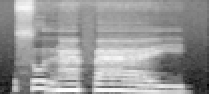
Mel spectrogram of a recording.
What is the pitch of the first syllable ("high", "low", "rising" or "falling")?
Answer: high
